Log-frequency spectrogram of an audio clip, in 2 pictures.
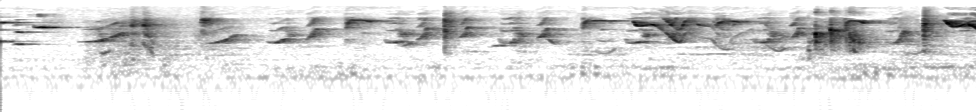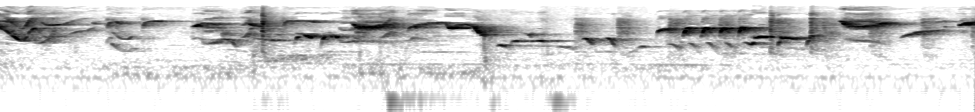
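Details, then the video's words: Murai batu, the white-rumped shama, singing a masteran meant to train other birds. Dense, rapid chattering song of varied high whistles, slurs and churring notes, continuous and loud, with a faint low background hum. "masteran full burung murai batu"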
